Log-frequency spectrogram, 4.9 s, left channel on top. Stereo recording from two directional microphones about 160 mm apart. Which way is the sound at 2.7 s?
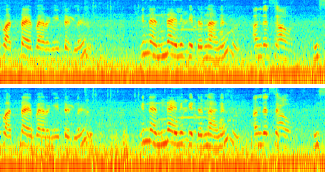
35° left (ahead or behind).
